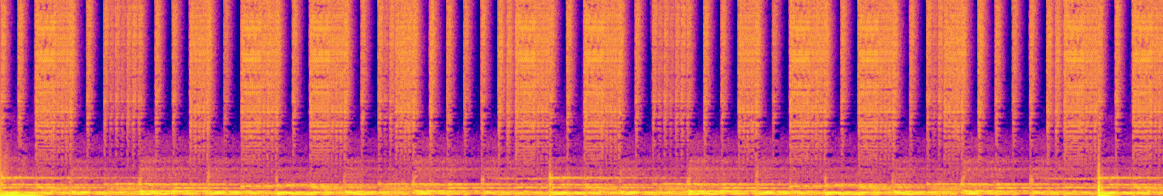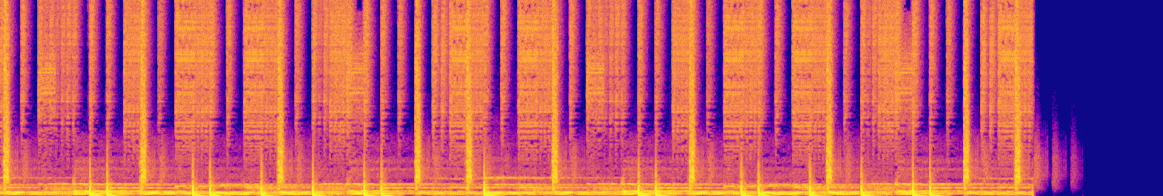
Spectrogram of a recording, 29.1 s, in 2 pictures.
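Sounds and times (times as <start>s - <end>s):
slumped hip hop instrumental beat: 0.0s - 27.6s.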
